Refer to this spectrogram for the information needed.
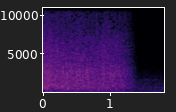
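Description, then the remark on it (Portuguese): A waterfall's steady, hissing roar of rushing water, continuous, then abruptly dropping away to near quiet just before the end. “Isso aqui é a cachoeira, irmão. Você vê que é um pouquinho diferente da outra.”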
